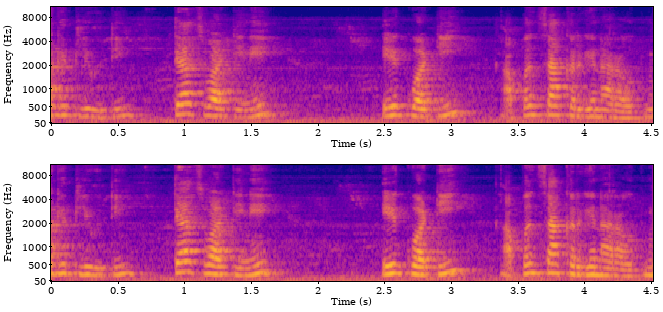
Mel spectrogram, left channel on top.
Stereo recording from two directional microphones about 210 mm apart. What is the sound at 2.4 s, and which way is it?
A woman's voice, 40° right (ahead or behind).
